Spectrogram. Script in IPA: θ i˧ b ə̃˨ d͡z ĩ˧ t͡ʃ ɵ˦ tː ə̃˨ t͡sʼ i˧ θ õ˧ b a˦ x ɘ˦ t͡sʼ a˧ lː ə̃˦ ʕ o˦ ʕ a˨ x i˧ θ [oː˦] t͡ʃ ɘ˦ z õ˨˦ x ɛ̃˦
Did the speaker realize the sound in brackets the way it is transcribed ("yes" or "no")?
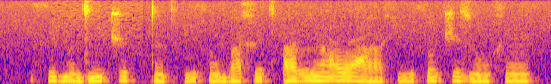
no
